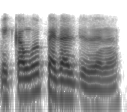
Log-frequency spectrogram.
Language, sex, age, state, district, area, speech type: Hindi, male, 30-45, Madhya Pradesh, Hoshangabad, urban, conversation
